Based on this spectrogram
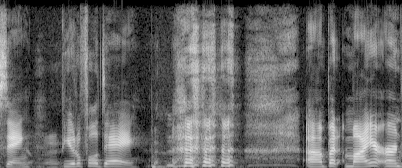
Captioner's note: chuckles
